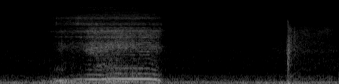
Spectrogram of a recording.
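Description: One loud snore with a steady buzzing, slightly rising tone for about a second, then quiet breathing and a brief click.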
